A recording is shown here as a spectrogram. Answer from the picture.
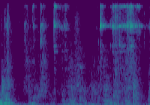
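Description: Faint sounds of a five-month-old goldendoodle puppy fidgeting and jumping up, small clicks and rustles scattered through.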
